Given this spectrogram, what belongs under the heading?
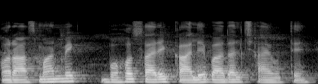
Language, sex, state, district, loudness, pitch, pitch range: Hindi, male, Uttar Pradesh, Lucknow, -14 LUFS, 110 Hz, 105-120 Hz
